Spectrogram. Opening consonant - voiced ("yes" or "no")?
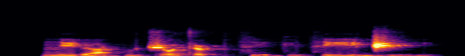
yes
